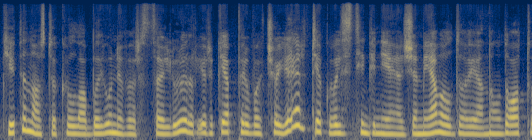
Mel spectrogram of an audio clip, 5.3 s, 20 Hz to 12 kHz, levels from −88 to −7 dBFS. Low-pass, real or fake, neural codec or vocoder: 10.8 kHz; fake; codec, 16 kHz in and 24 kHz out, 0.8 kbps, FocalCodec, streaming, 65536 codes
